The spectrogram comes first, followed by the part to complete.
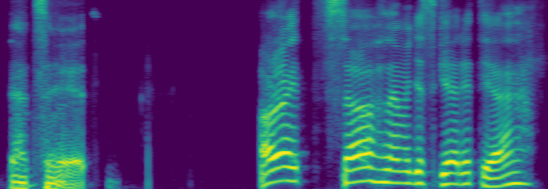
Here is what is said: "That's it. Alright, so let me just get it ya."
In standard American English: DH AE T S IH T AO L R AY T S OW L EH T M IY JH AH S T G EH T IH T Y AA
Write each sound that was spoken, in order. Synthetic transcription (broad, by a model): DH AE T S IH T AO L R AY T S OW L EH T M IY JH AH S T G EH T IH T Y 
